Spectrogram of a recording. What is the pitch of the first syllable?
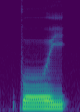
low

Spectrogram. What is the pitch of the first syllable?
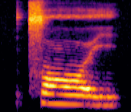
low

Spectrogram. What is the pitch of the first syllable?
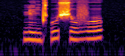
low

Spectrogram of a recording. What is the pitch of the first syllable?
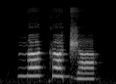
high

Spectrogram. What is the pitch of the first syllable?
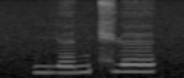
rising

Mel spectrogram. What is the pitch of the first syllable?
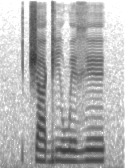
low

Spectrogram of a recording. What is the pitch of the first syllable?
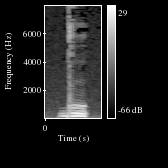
low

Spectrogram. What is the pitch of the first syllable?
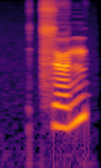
rising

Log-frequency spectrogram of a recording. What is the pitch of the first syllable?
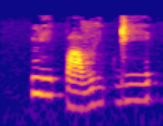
high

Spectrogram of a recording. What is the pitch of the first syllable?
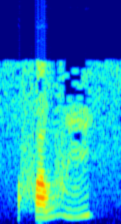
rising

